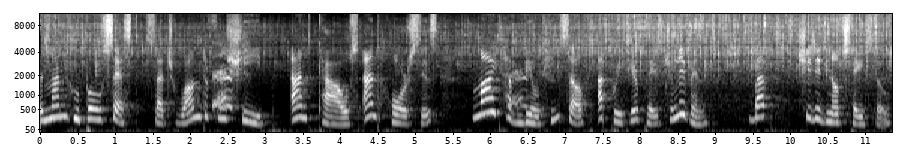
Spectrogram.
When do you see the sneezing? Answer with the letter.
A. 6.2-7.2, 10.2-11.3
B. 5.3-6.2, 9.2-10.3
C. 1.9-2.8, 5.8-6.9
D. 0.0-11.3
C.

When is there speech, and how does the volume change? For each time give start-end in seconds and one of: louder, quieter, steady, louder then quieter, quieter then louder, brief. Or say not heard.
0.0-11.3 steady.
